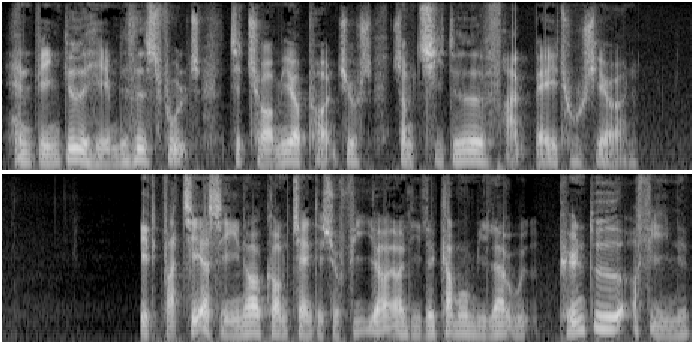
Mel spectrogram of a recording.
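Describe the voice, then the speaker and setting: A man reads a children's story aloud with a lively, sing-song delivery. His voice is gravelly yet bright, and the recording is close and completely dry. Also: mid-range voice, dry recording. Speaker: narrator. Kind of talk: storybook reading.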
